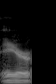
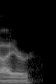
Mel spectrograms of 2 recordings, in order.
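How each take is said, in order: First: The name sounds like the word 'air'. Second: The name sounds like the word 'ire'. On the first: The speaker calls it right. "it's most likely Air" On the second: The speaker calls it wrong. "I always pronounce it Ayer"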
